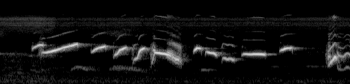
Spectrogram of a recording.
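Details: White-rumped shama of Aceh forest stock singing a relaxed song meant to prompt other shamas to answer: a string of clear whistled notes, rising and falling slurs, about ten phrases in quick succession with a steady high hiss behind.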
